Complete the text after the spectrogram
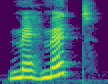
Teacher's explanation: cette règle phonétique de l'assourdissement des finales qui s'appliquent et qui explique un nom comme Mehmet avec la terminaison du T au lieu du D · Il s'agit de l'assourdissement des consonnes dites sonores en fin de mot, et cela en vertu d'un principe d'économie.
